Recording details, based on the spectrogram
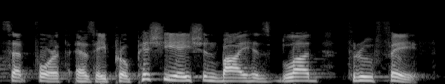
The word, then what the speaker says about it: propitiation: Propitiation.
